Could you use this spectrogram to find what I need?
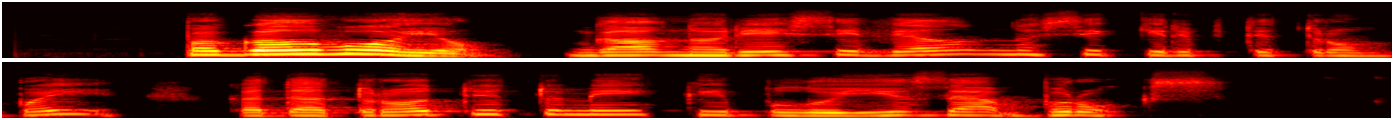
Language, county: Lithuanian, Telšiai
